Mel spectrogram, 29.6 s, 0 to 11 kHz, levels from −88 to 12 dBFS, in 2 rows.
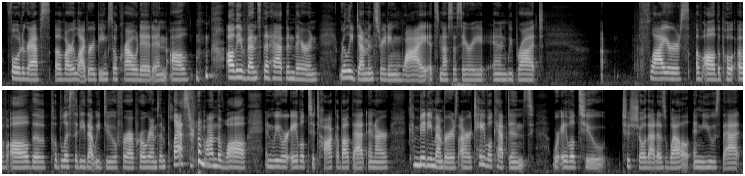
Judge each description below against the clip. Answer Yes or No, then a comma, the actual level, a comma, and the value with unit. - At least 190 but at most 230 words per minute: No, average, 145 wpm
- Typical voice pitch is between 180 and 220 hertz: Yes, medium, 185 Hz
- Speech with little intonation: Yes, narrow, 2.3 semitones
